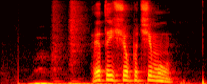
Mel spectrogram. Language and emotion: Russian, neutral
